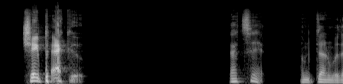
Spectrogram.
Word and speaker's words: Czepeku: Cheeku is a little hard to spell so I will spell it for you. That's cz e p e k u. Cheeku.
